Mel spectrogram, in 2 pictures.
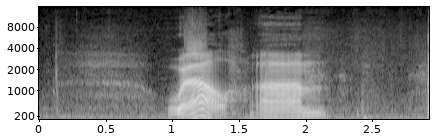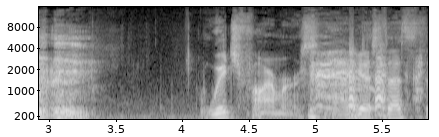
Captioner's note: cough; laugh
